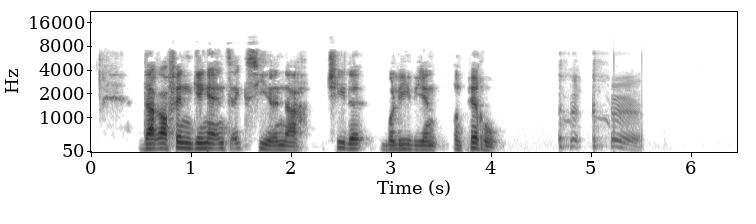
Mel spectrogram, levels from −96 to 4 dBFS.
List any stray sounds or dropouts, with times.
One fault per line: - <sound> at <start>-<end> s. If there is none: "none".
- cough at 4.7-5.5 s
